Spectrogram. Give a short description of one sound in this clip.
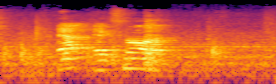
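A man speaks in a lecturing tone in an echoing room.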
